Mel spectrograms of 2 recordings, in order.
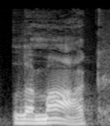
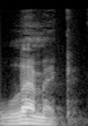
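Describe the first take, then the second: First: The stress is on the second syllable. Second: The stress is on the first syllable. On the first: The speaker calls it wrong. "I'm inclined to call it Lamech" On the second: The speaker calls it right. "It's the emphasis on the first syllable"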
